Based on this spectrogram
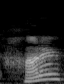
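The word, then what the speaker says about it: Hohner: Marine Band harmonica by like Hunter is how you say it I don't remember h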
